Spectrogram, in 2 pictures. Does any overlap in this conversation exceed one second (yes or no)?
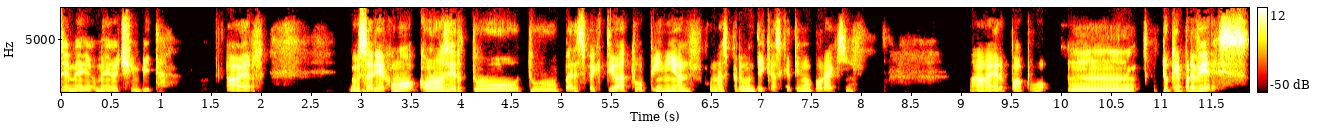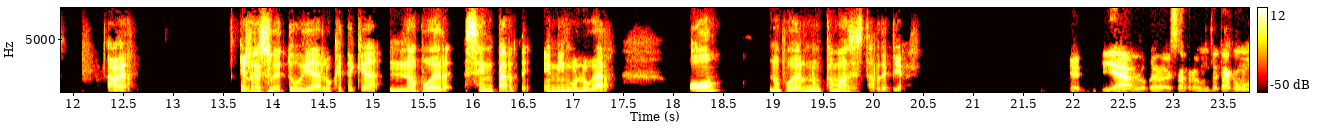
no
